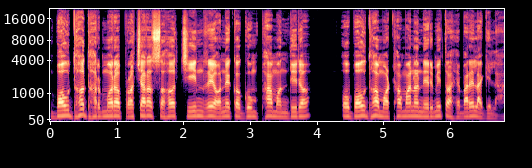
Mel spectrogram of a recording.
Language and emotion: Odia, neutral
